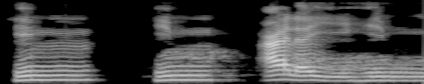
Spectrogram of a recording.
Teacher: Ada sedikit dengungannya yang panjang. Him. Jadi tidak mandek. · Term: bainiyah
